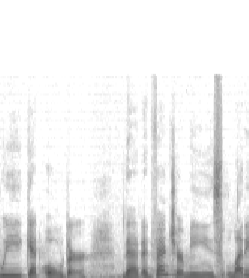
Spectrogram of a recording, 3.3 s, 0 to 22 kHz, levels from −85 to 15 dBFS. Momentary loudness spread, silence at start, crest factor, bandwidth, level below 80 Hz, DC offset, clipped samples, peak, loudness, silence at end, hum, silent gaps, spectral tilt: 10 LU; 0 s; 18 dB; 16 kHz; -58 dBFS; under 0.1%; under 0.1%; -10 dBFS; -28 LUFS; 0 s; none; none; -4.5 dB/octave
